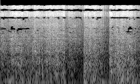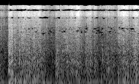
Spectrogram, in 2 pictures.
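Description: A brown, thin plastic carrier bag with red print is held and crumpled between both hands with the fingertips. It makes a soft, steady, bright crinkling with a hiss as air leaves the bag. The level dips briefly now and then.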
